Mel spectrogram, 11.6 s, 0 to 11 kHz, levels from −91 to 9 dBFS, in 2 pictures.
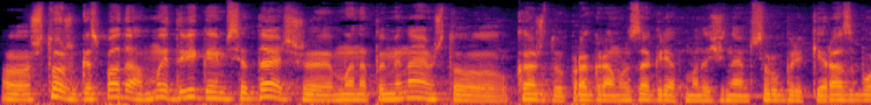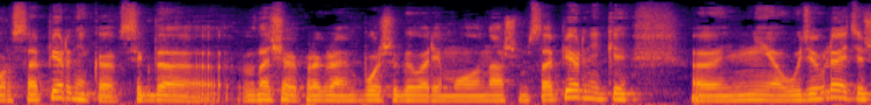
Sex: male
